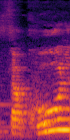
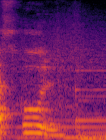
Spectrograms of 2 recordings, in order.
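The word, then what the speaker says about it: school: scheme इसको क्या पढ़ेंगे सकूल क्या स्कूल इसको सकूल नहीं स्कूल पढ़ेंगे इसको सीम नहीं है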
